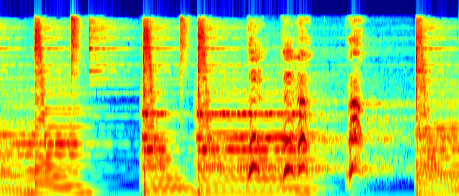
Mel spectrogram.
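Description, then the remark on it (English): A dog barks several times in short, separated bursts over a steady musical backing, the barks sharp, with a couple of quicker yelps in the middle. “El perro ladra. The dog barks.”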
